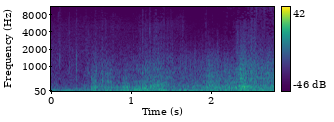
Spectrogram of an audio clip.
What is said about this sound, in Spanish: Una ráfaga sacude a Rob y choca contra una roca.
